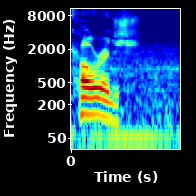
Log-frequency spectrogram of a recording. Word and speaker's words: Coleridge: Coleridge, yeah. Yeah. One of. British, American. Yep. Coleridge. Sammy. Yeah, good old Sammy. Sammy and Bill. Sammy Taylor. Sammy and Bill. I don't think Coleridge was in France during the Revolution.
